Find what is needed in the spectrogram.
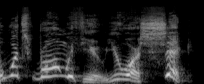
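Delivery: high-pitched mock outrage; retelling his shock, voice shooting up high; retold appalled reaction. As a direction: scold a friend in high, appalled disbelief. Retold appalled scolding of friend.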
